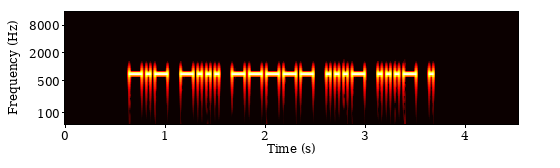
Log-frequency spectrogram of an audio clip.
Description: Morse code, heard as a keyed tone, about 28 wpm, 700 Hz. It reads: KB0VVE
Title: USA Call Signs - 6 Characters - 28wpm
